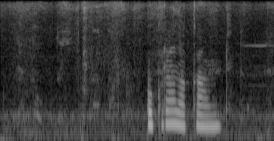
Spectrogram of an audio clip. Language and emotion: Russian, neutral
